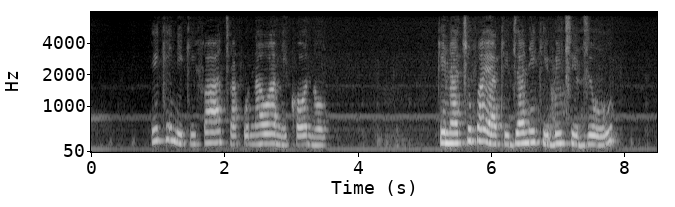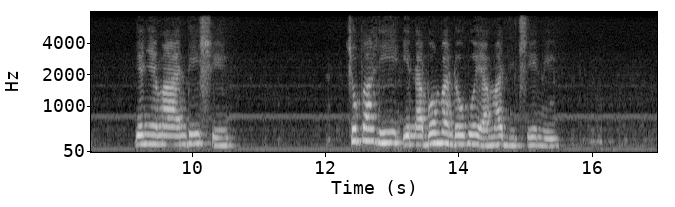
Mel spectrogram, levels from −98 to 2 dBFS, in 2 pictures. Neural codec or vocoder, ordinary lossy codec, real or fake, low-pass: codec, 16 kHz, 8 kbps, FunCodec, trained on Chinese and English, 25 frames a second; MP3, 64 kbps; fake; 7.2 kHz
